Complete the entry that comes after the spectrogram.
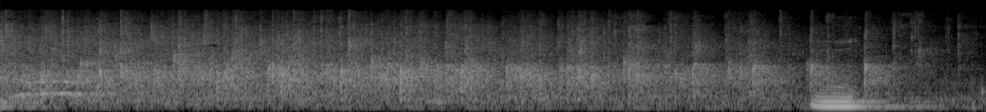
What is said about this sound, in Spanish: ¿Lo crees? Entonces dale un aplauso bien fuerte.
